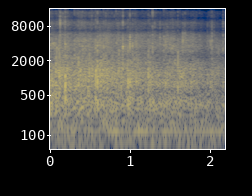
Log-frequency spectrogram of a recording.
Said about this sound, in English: He's not sick. Can we just give him a round of applause for that at least?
